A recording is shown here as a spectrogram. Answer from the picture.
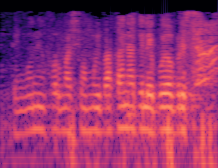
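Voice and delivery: fast, low, hushed aside; confidential offer. Acted. Recruiter privately lending information to a guest, hushed and confidential. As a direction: murmur the offer privately and quickly. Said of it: "no le hablo enfrente de los demás".

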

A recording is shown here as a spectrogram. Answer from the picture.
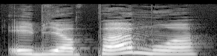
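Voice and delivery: put-on loud, insistent boy; insisting. Mowgli insisting to Shere Khan he's not afraid, loud. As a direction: stand your ground, loudly. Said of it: "insiste Mowgli".

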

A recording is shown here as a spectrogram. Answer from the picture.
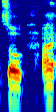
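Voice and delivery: ordinary talk

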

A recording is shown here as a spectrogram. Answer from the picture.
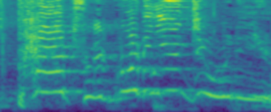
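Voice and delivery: loud falsetto exclamation; very high, loud cartoon voice breaking into laughter; imitated shocked cartoon outcry. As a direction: squeal it in mock astonishment. Acts SpongeBob exclaiming at Patrick.

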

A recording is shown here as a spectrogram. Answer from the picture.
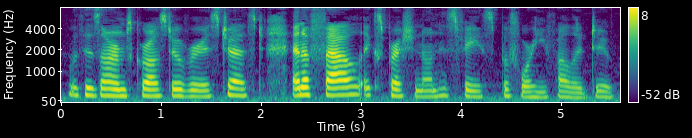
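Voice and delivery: plain reading voice

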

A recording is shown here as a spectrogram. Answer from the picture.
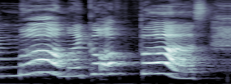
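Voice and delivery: high, loud, slow cry of triumph; joyful shout. Retold or imitated. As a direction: shout the news down the phone. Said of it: "And then I was like".

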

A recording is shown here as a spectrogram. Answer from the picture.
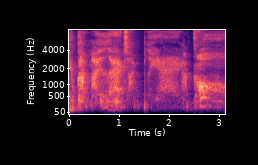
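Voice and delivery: breathy whispered wail; whispered screaming. Acted. Told to stop yelling, still plays dying, whispering. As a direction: keep screaming, but in a whisper.

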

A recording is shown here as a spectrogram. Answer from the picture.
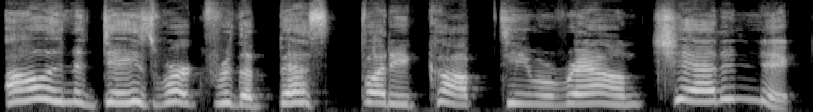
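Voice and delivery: high, loud swaggering brag; projected, self-congratulating boast; boastful. Acted. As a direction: show off like a hero. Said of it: "Chad boasted".

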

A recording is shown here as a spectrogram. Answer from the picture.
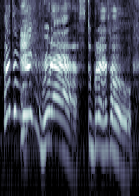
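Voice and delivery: high squealed indignant insults; mock outrage. Speaker ranting at rude celebrity, high-pitched mock outrage. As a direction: shriek it in hammed-up indignation.

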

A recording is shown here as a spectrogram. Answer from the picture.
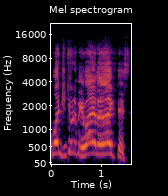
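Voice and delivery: high, hammed-up anguished demand; mock distress. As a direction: protest like a melodramatic wronged hero. Hero confronts in retelling.

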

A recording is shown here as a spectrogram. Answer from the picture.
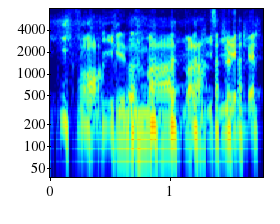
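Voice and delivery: slow, drawn-out disbelief; amused disbelief. Retold or imitated. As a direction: stretch it out, stunned and amused. Reacting to sudden engagement.

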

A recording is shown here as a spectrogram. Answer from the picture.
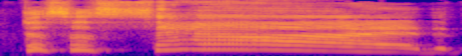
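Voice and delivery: high, slow, stretched-out lament; exaggerated mock sadness; mock wail. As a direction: wail it like a melodramatic mourner. Reacting to sad scene.

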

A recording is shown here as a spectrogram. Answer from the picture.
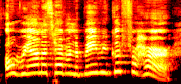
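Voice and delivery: quick high mock enthusiasm; brisk mock cheer. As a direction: rattle off the good news lightly and move on. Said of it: "In the same sentence".

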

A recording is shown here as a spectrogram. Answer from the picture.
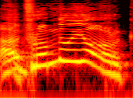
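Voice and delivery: squeaky mock New Yorker, stretched out; New York accent. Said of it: "You sounded like a vampire then".

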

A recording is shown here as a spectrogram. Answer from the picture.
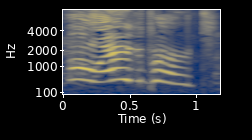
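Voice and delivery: high, loud, drawn-out mock parent cry; imagined gushing parents. Parents greeting their newborn son, high mock cry. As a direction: crow it high and long like doting parents. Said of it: "his parents were like".

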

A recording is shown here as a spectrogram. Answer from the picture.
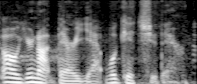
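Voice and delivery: soft, low mock comforting; hushed, condescending aside; patronising reassurance. Church members treating someone as a project, softly patronising.

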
